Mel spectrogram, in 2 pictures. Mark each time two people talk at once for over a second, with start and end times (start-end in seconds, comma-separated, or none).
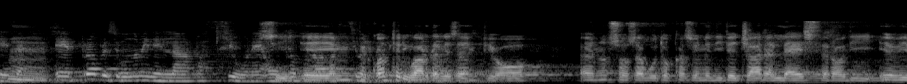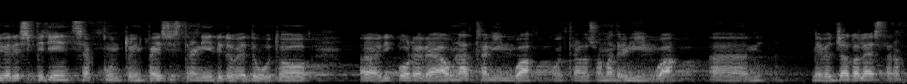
2.6-4.7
